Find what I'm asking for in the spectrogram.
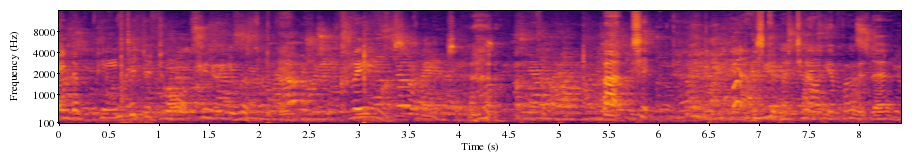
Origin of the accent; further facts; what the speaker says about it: Clydeside, Scotland, United Kingdom; Well, I was born in Clydeside in 1922.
